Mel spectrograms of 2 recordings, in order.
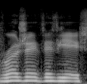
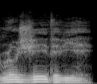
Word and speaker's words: Roger Vivier: Every time I watch it, I order another pair of Roger Vivier shoes. It's like bad for my bank account. Not doing it. – Oh, I love the pronunciation. Roger Vivier.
